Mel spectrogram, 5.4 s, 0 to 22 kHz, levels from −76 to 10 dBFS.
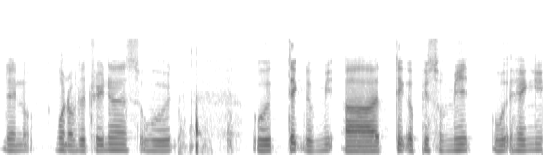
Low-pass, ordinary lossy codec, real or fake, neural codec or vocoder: none; none; fake; codec, 16 kHz, 16 kbps, FreqCodec, larger model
